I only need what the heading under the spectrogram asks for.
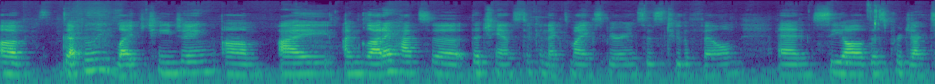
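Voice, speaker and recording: Over noticeable background noise and audible room echo, a woman with an American accent talks at a moderate pace. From Long Island, New York. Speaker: young actor. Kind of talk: festival Q&A panel. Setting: stage with audience.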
